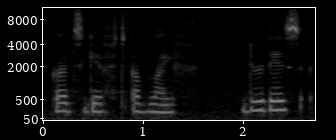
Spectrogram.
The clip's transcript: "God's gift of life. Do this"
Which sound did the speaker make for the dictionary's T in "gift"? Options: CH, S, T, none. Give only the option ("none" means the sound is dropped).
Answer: T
